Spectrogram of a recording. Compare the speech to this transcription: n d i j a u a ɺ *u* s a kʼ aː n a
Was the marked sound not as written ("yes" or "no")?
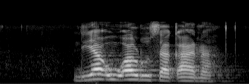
no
